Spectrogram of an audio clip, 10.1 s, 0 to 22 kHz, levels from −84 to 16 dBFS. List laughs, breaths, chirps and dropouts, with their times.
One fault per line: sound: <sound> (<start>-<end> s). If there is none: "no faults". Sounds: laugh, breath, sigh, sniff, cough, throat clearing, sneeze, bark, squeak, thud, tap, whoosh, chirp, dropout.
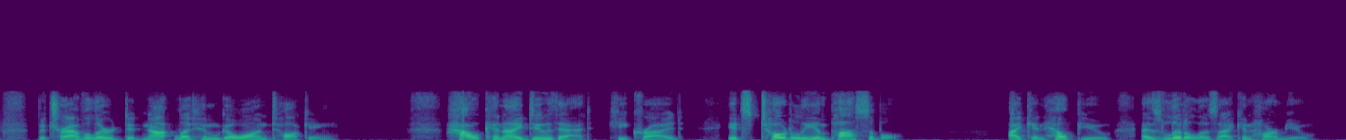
no faults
